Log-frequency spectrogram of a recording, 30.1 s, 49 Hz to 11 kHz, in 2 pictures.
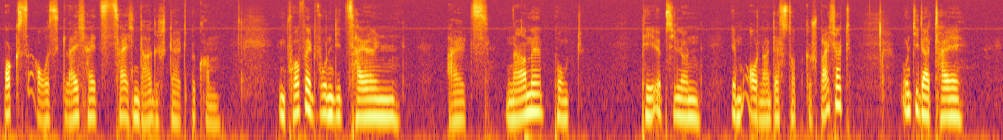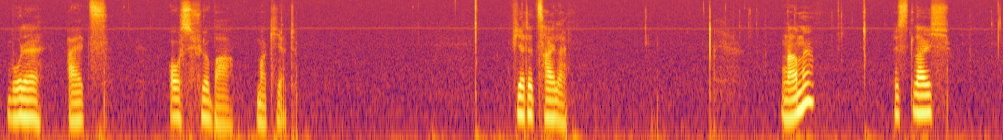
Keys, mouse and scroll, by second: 16.0 right click, 16.9 click, 18.1 click, 21.1 click, 25.4-30.0 typing.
